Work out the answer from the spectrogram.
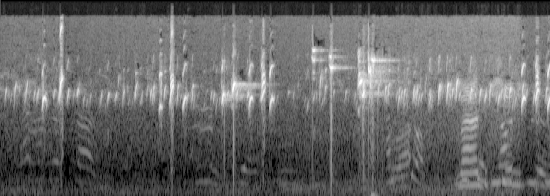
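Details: European goldfinch giving a stimulation song: short high chirps and tinkling notes in quick bursts, with brief metallic trills near the middle and a human voice speaking low underneath toward the end.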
